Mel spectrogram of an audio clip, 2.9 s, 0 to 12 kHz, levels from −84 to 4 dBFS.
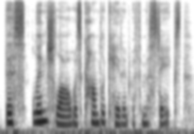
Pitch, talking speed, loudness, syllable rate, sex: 190 Hz, 145 wpm, -17 LUFS, 4.8 syllables/s, female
